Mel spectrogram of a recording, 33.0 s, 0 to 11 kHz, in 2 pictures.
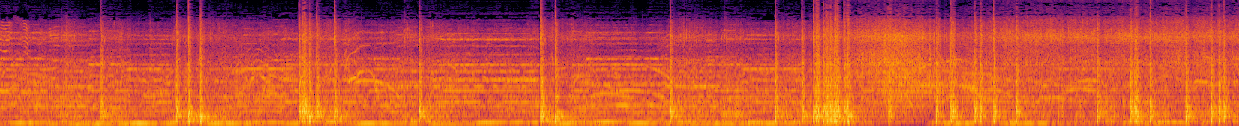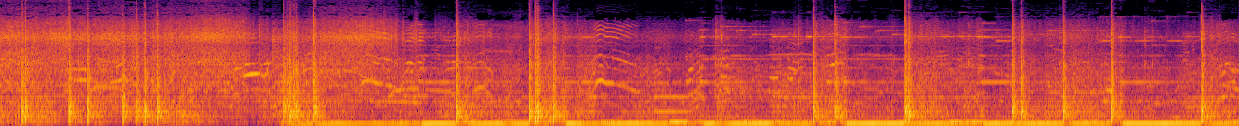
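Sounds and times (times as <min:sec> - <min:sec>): fireworks bangs and crackle: 0:00.0 - 0:33.0.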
